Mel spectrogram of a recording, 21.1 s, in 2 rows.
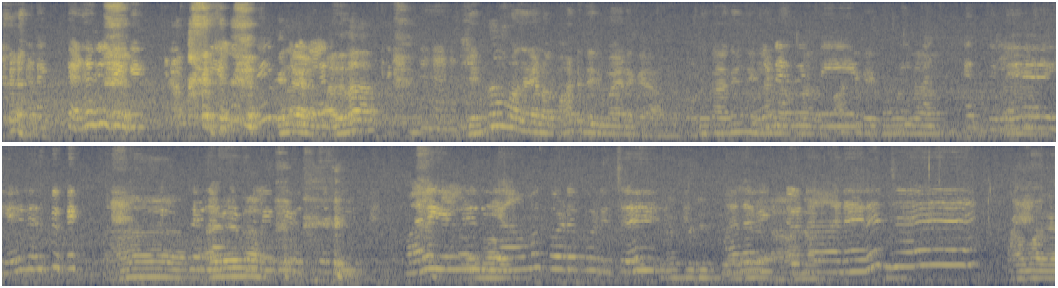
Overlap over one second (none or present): present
